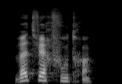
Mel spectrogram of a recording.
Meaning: go get fucked!; go fuck yourself!; fuck you!; fuck off!
- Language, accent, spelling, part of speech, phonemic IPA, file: French, France, va te faire foutre, interjection, /va t(ə) fɛʁ futʁ/, LL-Q150 (fra)-va te faire foutre.wav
